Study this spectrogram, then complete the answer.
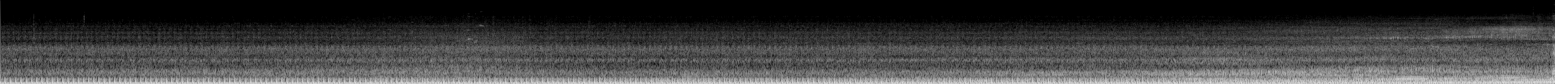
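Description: BMW R1250 GSA motorcycle engine idling at a stop with brief throttle blips, a constant loud low rumble close to the rider, with wind noise and no talk.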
